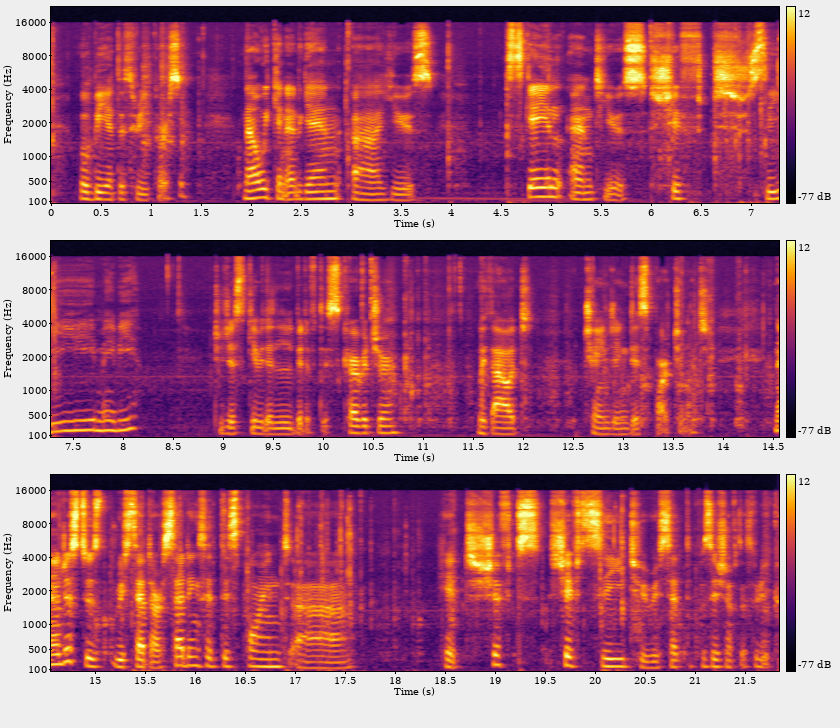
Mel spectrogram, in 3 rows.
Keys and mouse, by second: 2.9-3.9 drag, 4.5 s, 6.1 alt+shift+click, 6.8 s, 15.3 s, 16.8 ctrl+z, 20.0 shift+c.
